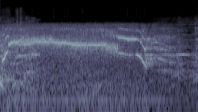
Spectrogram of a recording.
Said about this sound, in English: It was a full wall and you can hear the screams. But there's a scream if you want to add it in there. I'll add it in right now.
